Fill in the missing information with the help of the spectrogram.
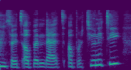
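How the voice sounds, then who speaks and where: A woman's voice: medium pitch, big pitch swings, brisk. Middle-aged woman coach on a video call, earnest, thinks aloud, lots of ums. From Ukraine, raised in Israel. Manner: warm, earnest, thoughtful with fillers. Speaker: coach and guest. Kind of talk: casual interview over video call.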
